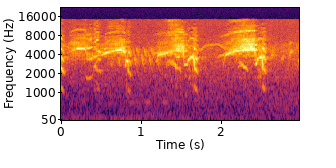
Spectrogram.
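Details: Common buzzard mother feeding two chicks at the nest, Tiszalök, Hungary, June 2, 2024, nest camera: three drawn-out, high, squealing whistles, each slurring downward, with a slightly hissy background.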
